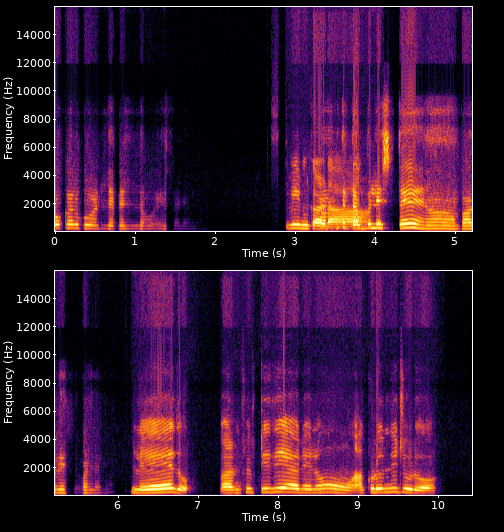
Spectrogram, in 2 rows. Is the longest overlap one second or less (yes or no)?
yes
